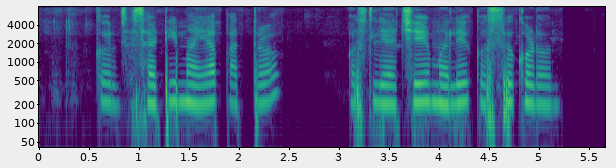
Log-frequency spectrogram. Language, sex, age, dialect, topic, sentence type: Marathi, female, 18-24, Varhadi, banking, question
